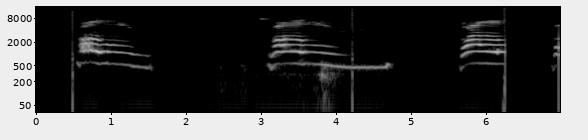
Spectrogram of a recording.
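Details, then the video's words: Domestic kitten meowing: three separate harmonic meows with falling pitch, the second long and drawn out, spaced about two to three seconds apart in a quiet indoor setting. "som de gato miando"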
